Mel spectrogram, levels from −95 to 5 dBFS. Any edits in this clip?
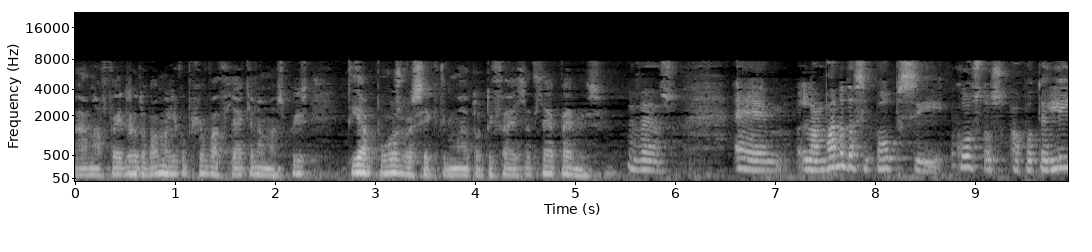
yes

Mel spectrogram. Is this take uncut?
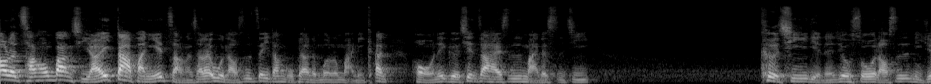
yes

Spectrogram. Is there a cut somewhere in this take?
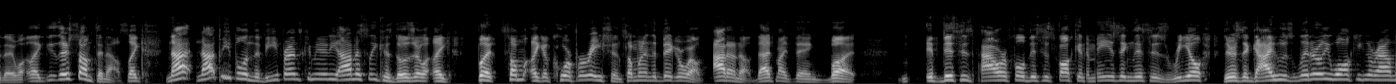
yes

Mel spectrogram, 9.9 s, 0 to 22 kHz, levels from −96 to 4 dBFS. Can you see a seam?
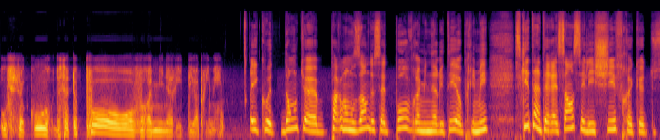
yes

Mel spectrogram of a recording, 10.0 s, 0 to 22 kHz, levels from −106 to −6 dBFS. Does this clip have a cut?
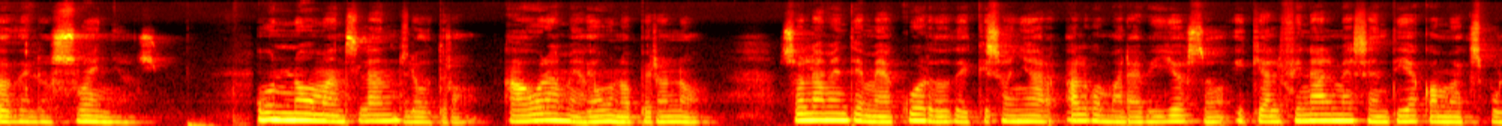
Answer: yes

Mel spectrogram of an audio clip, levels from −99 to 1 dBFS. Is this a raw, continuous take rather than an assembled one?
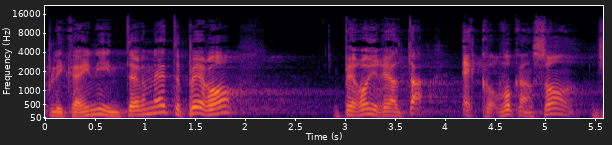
yes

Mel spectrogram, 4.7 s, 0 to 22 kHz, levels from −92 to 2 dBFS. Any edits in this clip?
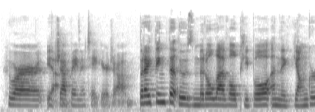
yes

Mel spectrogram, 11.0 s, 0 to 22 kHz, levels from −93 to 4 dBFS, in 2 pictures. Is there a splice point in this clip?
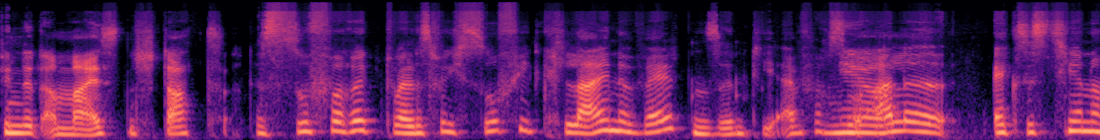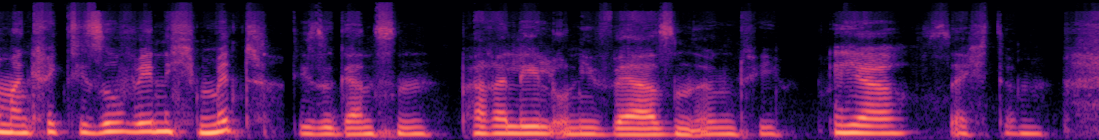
yes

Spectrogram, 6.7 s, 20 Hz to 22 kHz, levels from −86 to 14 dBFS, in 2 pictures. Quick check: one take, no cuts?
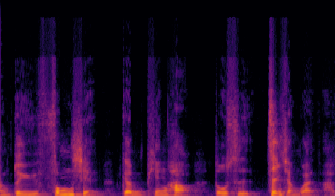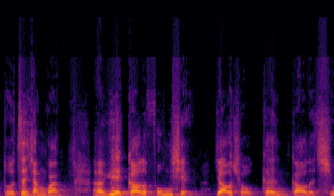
no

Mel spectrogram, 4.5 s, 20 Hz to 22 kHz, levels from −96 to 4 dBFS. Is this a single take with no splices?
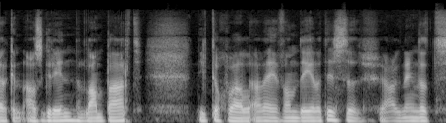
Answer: no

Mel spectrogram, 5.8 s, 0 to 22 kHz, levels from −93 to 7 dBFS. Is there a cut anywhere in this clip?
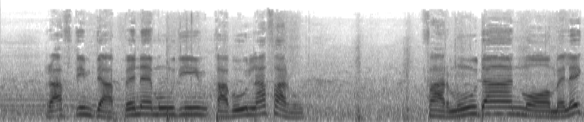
no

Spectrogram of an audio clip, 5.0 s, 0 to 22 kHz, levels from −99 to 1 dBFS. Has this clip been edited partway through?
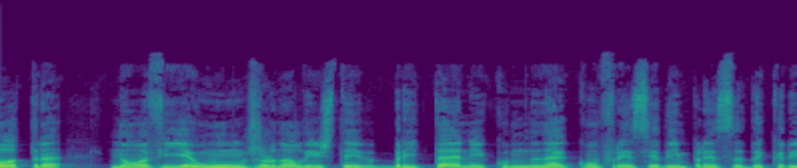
no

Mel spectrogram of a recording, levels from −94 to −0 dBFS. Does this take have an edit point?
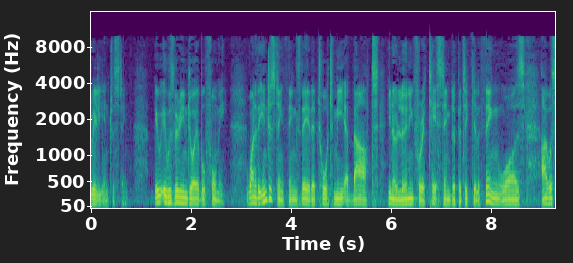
yes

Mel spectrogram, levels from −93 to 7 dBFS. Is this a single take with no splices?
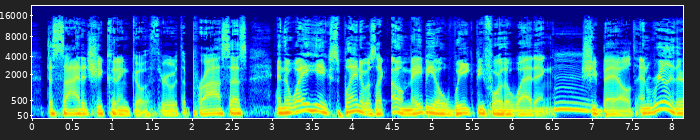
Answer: yes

